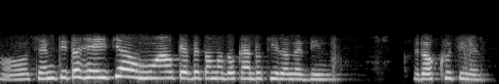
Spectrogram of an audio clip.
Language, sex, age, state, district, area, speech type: Odia, female, 18-30, Odisha, Kandhamal, rural, conversation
